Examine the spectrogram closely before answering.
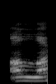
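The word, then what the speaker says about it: الله: চলেন, আল্লাহ শব্দ পুর বা মোটা।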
